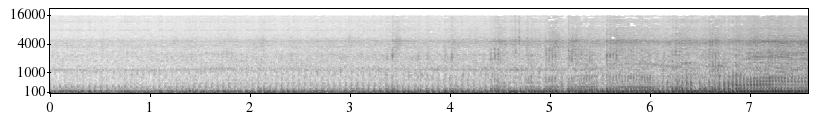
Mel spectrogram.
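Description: Dirt bike engines buzz in the distance and grow louder as the bikes approach.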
